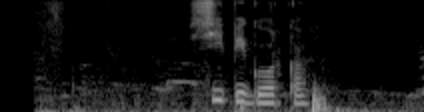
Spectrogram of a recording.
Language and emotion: Russian, neutral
